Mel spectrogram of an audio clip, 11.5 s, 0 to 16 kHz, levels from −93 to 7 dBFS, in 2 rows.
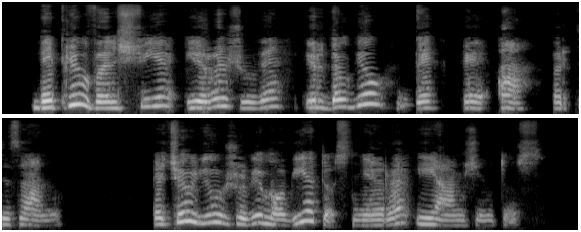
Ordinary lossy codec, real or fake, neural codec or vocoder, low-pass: AAC, 48 kbps; fake; codec, 44.1 kHz, 3.4 kbps, Pupu-Codec; 14.4 kHz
